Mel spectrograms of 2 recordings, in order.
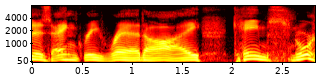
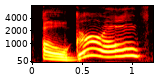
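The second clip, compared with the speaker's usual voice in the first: high, loud call across the glen; shout; 14 semitones higher, 4 dB louder than usual. Acted. Orion calling loudly to the seven girls, high shout. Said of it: "he shouted".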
